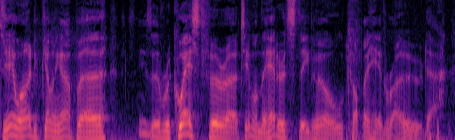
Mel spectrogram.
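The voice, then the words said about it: Put-on pop radio DJ voice. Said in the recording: “Did you have a pop radio voice? ... I think I did bung on a little bit of a... Sort of a... ... So I might have given it a bit of that.”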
